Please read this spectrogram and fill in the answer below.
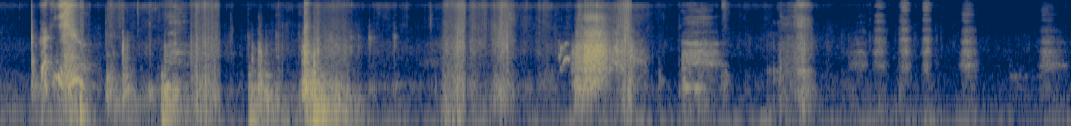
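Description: Several sharp sneeze bursts with breathy intakes between them, growing softer toward the end; a run of sneezes.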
